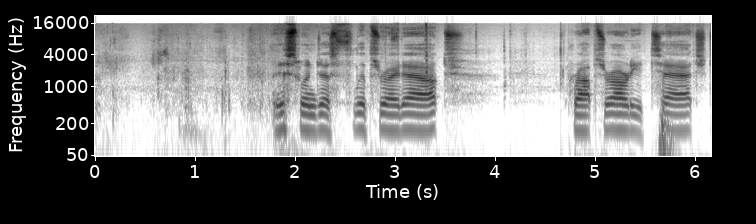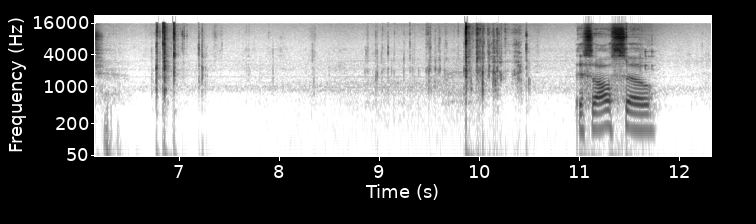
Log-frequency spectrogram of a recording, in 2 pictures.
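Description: Hard plastic parts click and snap together up close.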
